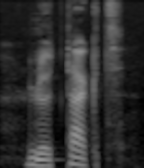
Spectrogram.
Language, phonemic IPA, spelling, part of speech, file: French, /takt/, tact, noun, Fr-tact.ogg
- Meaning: 1. tact 2. sense of touch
